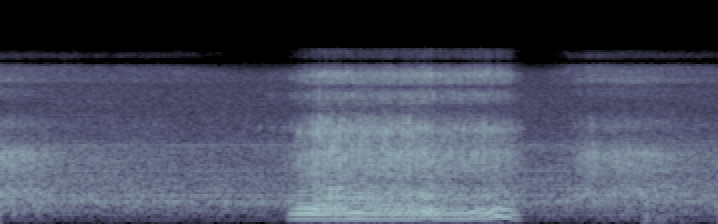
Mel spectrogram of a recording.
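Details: A sleeping dog snores loudly: one long, harsh, rattling inhaled snore lasting nearly two seconds, then a softer breath, in a quiet room.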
